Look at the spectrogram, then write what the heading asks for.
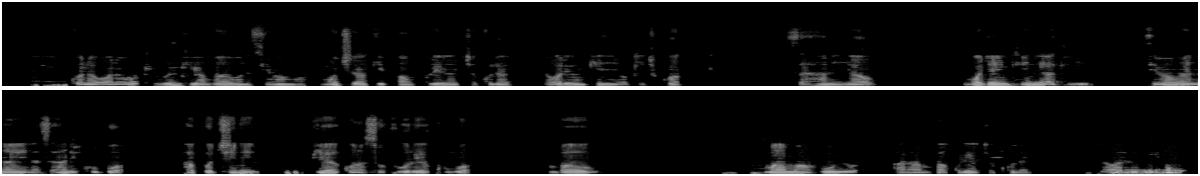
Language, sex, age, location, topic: Swahili, male, 18-24, Wajir, agriculture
